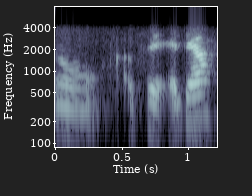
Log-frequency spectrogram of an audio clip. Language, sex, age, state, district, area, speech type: Assamese, female, 60+, Assam, Golaghat, urban, conversation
